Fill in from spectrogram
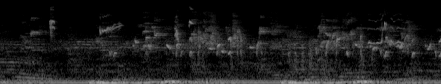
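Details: Undoped cit keres in full song, for use as a tutor recording for songbirds: bursts of sharp high twittering notes and brief upslurred whistles, loudest in two clusters, with a constant low droning hum beneath.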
